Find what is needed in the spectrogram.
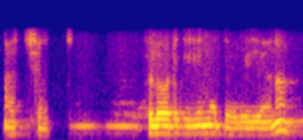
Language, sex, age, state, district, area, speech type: Hindi, male, 45-60, Madhya Pradesh, Gwalior, urban, conversation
